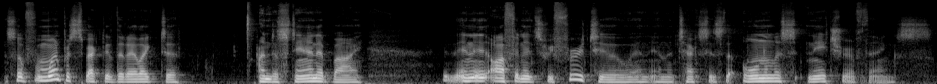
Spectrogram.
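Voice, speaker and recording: A man's voice: medium pitch, normal speed, vocal fry, warm tone. A man in his sixties giving a dharma talk as a meditation teacher, reflective, with wry, humorous asides. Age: 60s.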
